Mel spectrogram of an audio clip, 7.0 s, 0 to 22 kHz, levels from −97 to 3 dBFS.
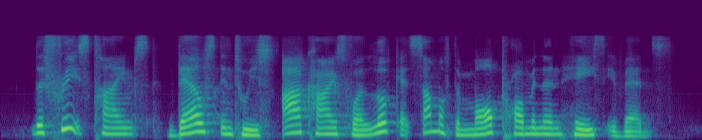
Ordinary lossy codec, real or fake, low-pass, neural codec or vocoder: none; fake; none; codec, 16 kHz, 1 kbps, X-Codec, HuBERT features, trained on LibriSpeech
